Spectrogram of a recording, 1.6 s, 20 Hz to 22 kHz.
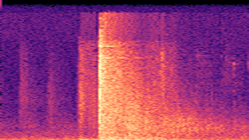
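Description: A single gunshot in XCOM 2 Long War of the Chosen: one sharp crack followed by a short rumbling tail that fades out, heard on its own.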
